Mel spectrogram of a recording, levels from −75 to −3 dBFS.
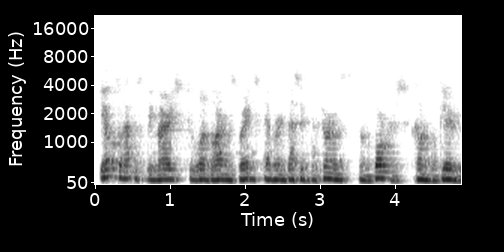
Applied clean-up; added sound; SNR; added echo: neural mask model DeepFilterNet 3.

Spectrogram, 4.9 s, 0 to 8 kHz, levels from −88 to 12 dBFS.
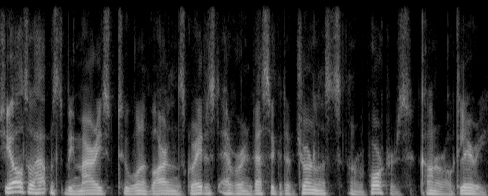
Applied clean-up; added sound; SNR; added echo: none; none; none; none.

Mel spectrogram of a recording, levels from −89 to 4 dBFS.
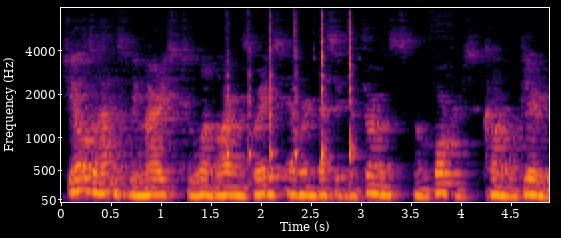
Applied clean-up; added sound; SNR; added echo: classical method WPE with log-MMSE.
